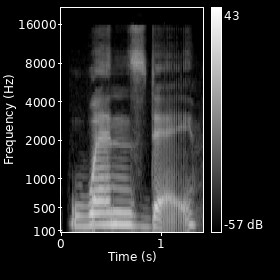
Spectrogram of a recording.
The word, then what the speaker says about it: Wednesday: Wednesday is a funny one. The d disappears. Wednesday.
